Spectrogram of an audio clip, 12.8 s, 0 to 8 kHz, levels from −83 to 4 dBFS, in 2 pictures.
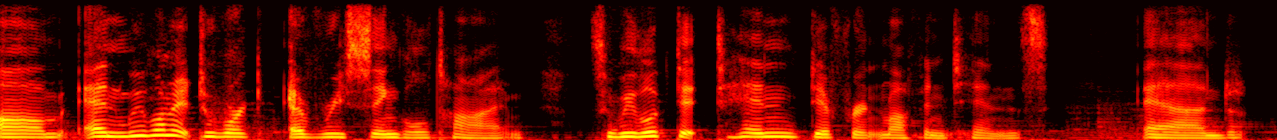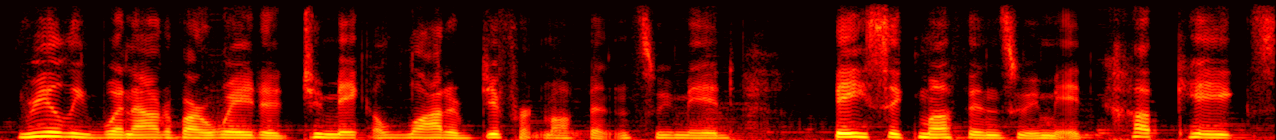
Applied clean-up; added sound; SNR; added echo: neural separator model SepFormer DNS4.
